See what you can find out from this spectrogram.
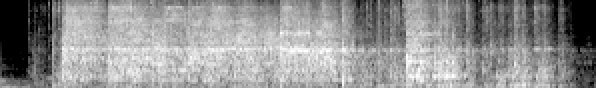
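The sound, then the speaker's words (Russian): A heavy metal cabinet crashes down onto two people from above, a loud burst of clanging and rattling debris that keeps clattering for several seconds before tapering off. “Металлический шкаф упал на них сверху, вырубив обоих.”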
